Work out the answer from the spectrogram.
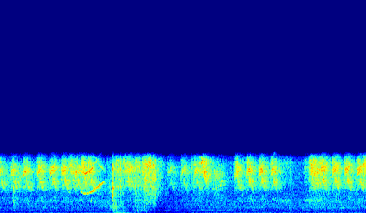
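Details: Hummingbirds and another bird species mob a cat that has caught a fledgling, raising a racket of rapid, high, dry chips that overlap continuously, with one swept note and a brief burst of rustling.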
